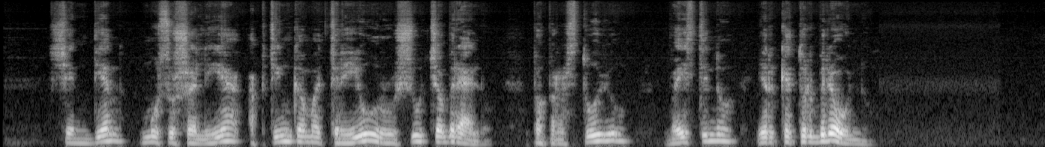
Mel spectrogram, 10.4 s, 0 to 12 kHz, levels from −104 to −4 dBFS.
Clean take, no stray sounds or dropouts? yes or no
yes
